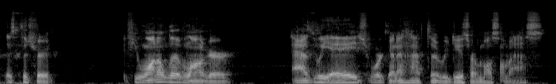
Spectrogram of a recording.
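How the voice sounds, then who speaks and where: A man's voice: extremely low pitch, fairly even intonation, moderate pace, creaky, a bit bright. A man in his forties from the United States, talking candidly as a fitness coach in a casual interview, dropping "man" and "you know" often. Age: 40s.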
